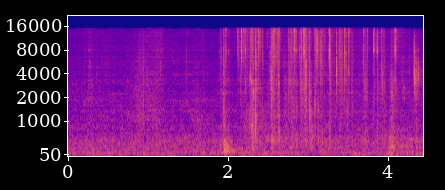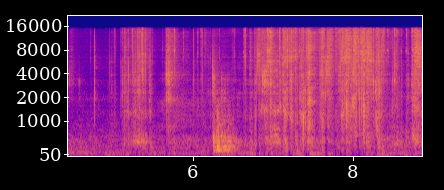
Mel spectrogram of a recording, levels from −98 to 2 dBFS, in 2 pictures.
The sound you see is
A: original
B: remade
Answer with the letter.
B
